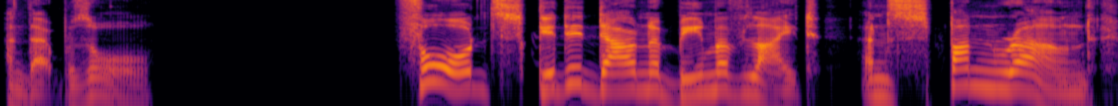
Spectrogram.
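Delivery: ordinary delivery, nothing marked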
